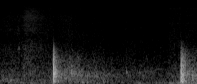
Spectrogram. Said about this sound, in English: With no stores on Konok, hunting and fishing are especially popular. It's reindeer season when I visit. Can hear the gunshots echoing around the fjord.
